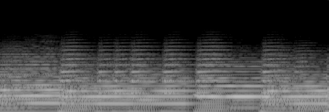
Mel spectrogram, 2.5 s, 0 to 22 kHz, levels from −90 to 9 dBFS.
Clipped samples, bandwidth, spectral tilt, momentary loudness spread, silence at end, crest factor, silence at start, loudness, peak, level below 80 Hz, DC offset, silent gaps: under 0.1%; 5.8 kHz; -8 dB/octave; 3 LU; 0 s; 12 dB; 0 s; -24 LUFS; -12 dBFS; -48 dBFS; 0.7%; none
